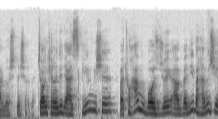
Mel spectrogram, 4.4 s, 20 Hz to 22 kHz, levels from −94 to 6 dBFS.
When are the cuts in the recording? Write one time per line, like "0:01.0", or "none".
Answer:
0:02.4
